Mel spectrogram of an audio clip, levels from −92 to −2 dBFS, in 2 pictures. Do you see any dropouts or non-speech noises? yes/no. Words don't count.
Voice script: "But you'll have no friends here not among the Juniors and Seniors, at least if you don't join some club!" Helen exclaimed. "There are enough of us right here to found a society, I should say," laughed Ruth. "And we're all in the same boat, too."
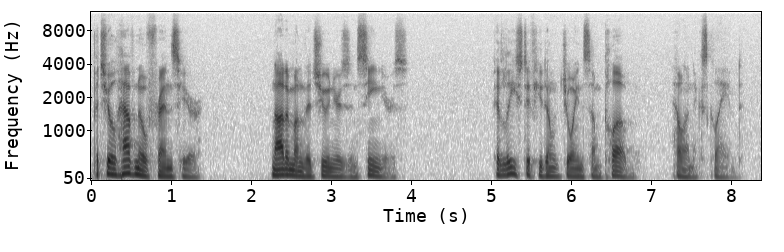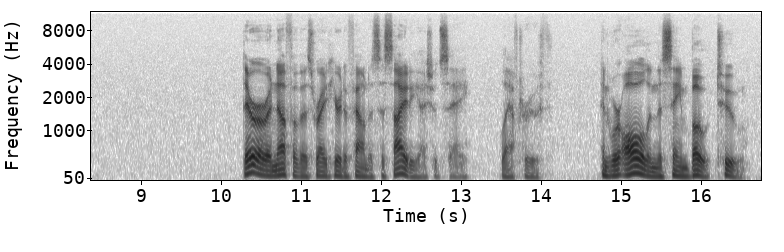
no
